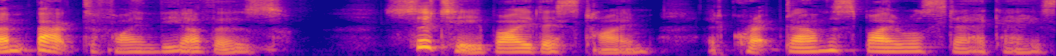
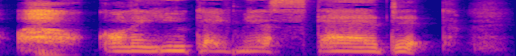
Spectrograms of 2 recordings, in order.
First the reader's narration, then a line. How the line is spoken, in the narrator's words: he whispered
